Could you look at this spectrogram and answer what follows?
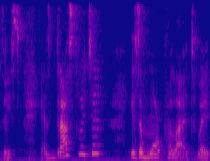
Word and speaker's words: здравствуйте: we do not pronounce this vstv. We pronounce it stv.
